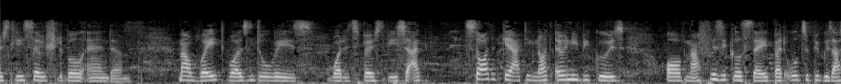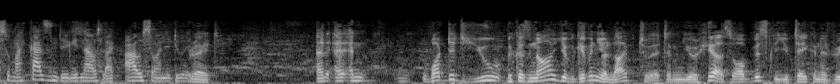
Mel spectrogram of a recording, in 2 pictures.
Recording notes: NewsbreaK Talk LIVE from the SA Karate 2017 Nationals. Lotus FM — SABC News and Current Affairs. Live broadcast from the 2017 SA Karate Nationals.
